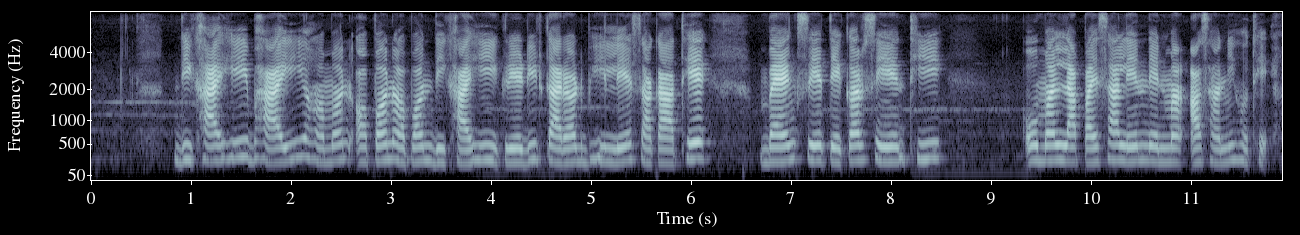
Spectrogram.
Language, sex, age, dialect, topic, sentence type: Chhattisgarhi, female, 51-55, Eastern, banking, question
